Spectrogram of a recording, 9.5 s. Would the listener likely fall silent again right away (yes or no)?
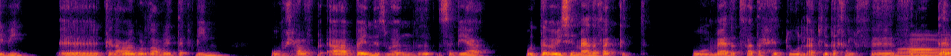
no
